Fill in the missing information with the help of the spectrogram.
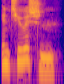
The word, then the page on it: intuition: British English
